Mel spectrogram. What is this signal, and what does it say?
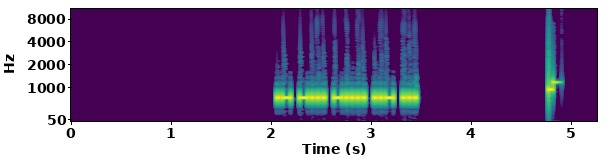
Morse code, heard as a keyed tone, about 39 wpm, 700 Hz. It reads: AB6US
